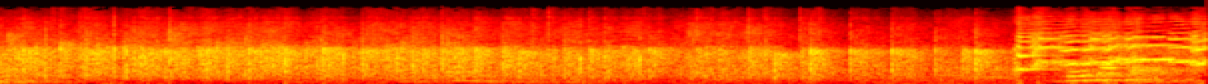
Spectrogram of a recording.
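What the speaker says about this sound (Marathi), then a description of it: "जोरदार टाळ्या" Loud applause from a crowd at a community gathering, sustained dense clapping for several seconds before it breaks off near the end, where other sound takes over.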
